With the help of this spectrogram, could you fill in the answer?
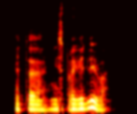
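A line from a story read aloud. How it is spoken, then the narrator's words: Quiet. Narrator (Russian): Толла тихо произнесла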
